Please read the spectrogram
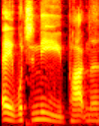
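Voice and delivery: put-on smooth doctor voice. Imitating a private doctor greeting a patient: imitating a smooth doctor.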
